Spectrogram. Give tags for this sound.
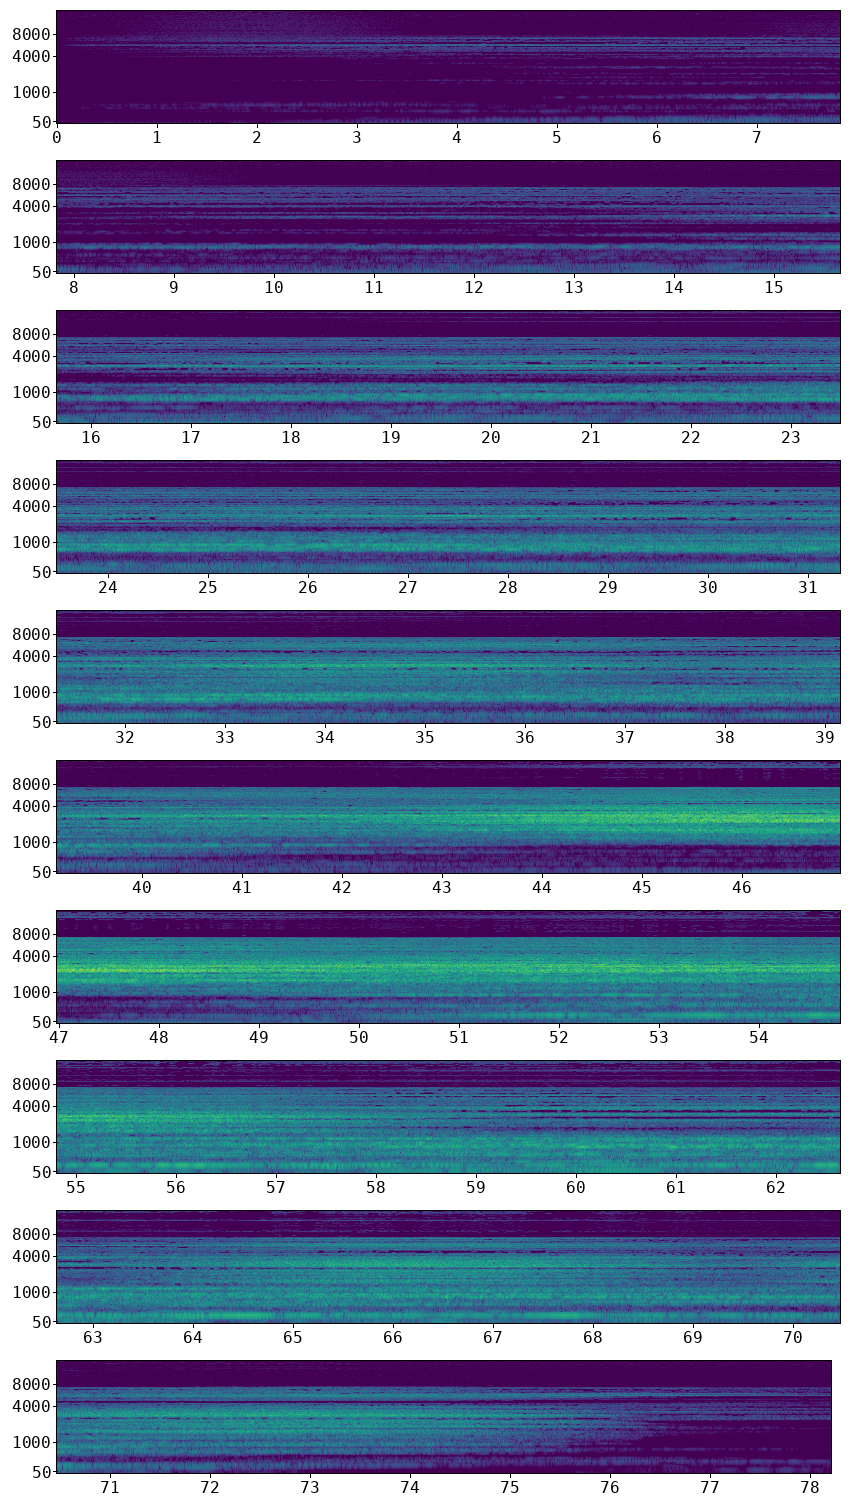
Alien-Beam-Transport Alien-Hyperdimensional-Drive Alien-Power-Surge

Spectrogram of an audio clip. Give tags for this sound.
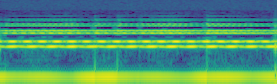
ambient artificial divine dreamy drone evolving experimental multisample organ pad reaktor smooth soundscape space synth

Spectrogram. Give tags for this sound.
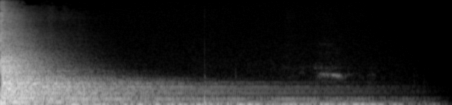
barrel metal single-hit

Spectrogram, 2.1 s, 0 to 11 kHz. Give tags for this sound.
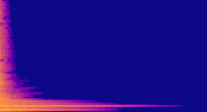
1-shot velocity multisample drum snare

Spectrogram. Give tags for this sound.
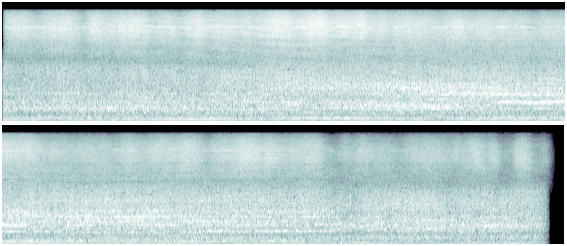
dark drone noise fx urban ambient sound-design sfx wide sound industrial effect

